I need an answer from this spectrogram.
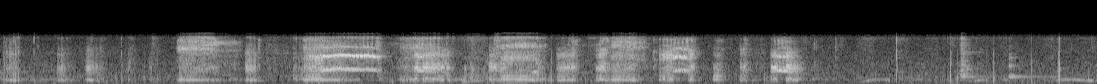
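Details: Three Maltese sisters from a mother-and-daughters family playing together with a frog, "Kari family"; rough, noisy growl bursts of one to two seconds come in a loose series, with soft snuffles and small clicks in the quieter gaps.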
